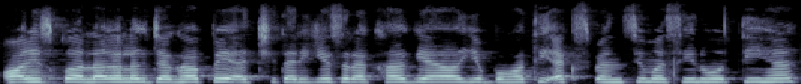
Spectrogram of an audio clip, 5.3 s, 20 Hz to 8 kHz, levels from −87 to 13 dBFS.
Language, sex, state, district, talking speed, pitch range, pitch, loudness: Hindi, female, Chhattisgarh, Sarguja, 145 wpm, 270-290 Hz, 280 Hz, -16 LUFS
